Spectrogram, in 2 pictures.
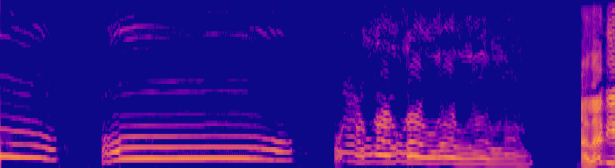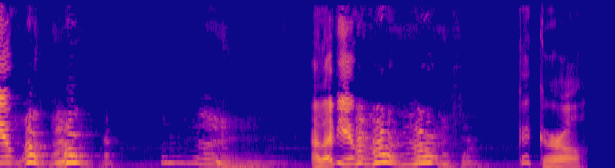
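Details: Domestic dog 'talking' and arguing with its people: a run of long, wavering howls and yodelling whines, some held steady, others warbling up and down, broken by short pauses, with human voices speaking in between.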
